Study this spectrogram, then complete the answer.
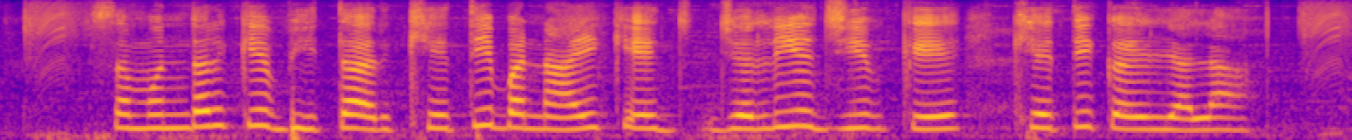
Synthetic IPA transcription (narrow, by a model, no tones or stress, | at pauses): səmʊ̃nd̪əɾkebʱiːt̪əɾkʰeːt̪ibənaːiked͡ʒəlijd͡ʒiːwke | kʰeːt̪ikɐed͡ʒaːlaː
